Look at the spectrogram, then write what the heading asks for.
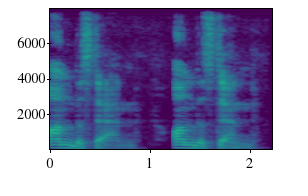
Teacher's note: So I give force on stand.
